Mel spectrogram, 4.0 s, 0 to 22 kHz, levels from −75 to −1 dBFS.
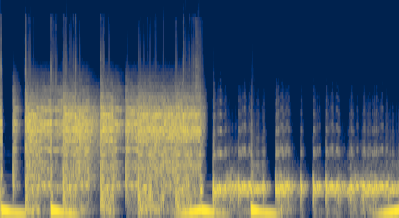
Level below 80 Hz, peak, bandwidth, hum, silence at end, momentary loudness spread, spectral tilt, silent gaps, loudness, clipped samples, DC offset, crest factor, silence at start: -24 dBFS; 0 dBFS; 9 kHz; none; 0 s; 9 LU; -6 dB/octave; none; -9 LUFS; 0.3%; under 0.1%; 10 dB; 0 s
